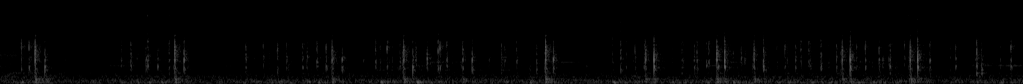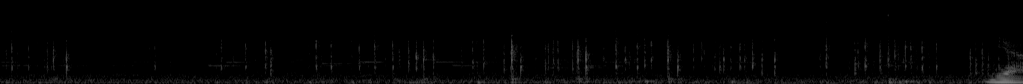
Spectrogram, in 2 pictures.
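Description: Fast, continuous typing on a mechanical keyboard fitted with tall MSA-profile keycaps produces close, clacky keystrokes in uneven bursts with brief pauses, carrying on steadily for the whole stretch.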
